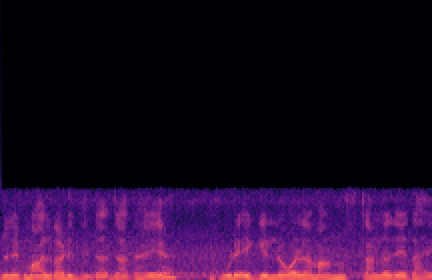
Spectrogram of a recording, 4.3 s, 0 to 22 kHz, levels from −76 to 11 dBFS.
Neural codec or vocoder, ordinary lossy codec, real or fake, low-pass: codec, 16 kHz, 8 kbps, FunCodec, trained on Chinese and English, 25 frames a second; none; fake; 7.2 kHz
